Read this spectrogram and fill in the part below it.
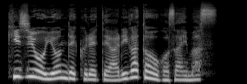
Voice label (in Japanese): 女性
